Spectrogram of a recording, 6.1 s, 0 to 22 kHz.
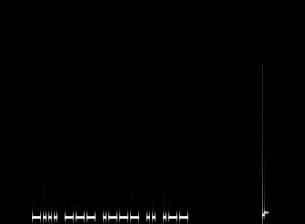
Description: Morse code, heard as a keyed tone, about 22 wpm, 700 Hz. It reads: BOJIW
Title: Code Groups - 5 Letters - 22wpm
